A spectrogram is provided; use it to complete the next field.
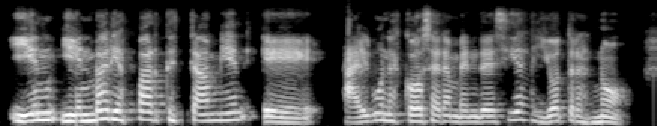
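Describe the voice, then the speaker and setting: A man is speaking. The background is quiet. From Argentina, Córdoba. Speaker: bicycle mechanic, participant. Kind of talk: question in discussion group. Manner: halting, many fillers.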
